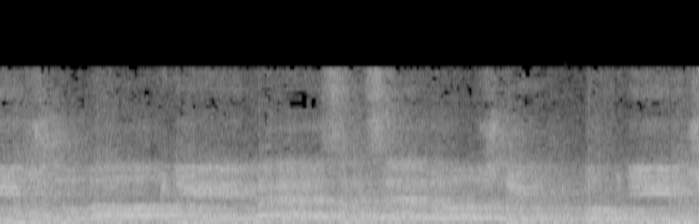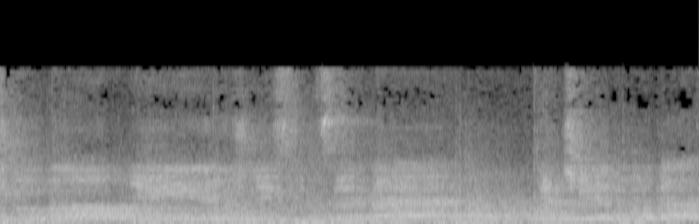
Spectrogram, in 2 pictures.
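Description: A mixed group of men's and women's voices singing a song together in a large stone church, accompanied by acoustic guitars, over a steady low beat of about one pulse a second.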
